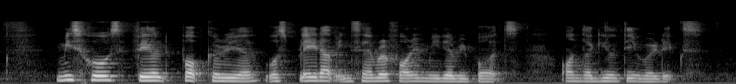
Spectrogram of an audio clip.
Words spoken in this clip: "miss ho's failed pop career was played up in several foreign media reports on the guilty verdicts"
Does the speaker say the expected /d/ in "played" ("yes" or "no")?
yes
